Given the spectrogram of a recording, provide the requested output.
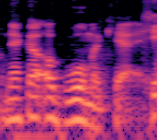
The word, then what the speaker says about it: Nneka Ogwumike: Um, how, how do you pronounce the, the MVP's name? Yo. Nneka Ogwumike. – ne- got it. Neka got it. Nneka Ogwumike because I can I can never pronounce her name right,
